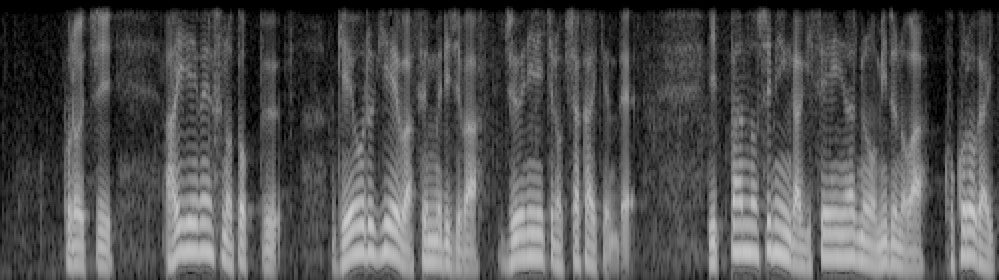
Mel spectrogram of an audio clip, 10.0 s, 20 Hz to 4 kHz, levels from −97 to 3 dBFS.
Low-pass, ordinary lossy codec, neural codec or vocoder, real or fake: 3.6 kHz; none; none; real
